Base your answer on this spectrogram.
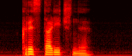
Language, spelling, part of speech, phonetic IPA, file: Polish, krystaliczny, adjective, [ˌkrɨstaˈlʲit͡ʃnɨ], Pl-krystaliczny.ogg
